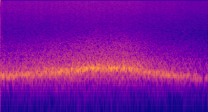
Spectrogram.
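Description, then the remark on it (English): A voice imitates the wind with a steady, drawn-out low 'whooo' howl that swells slightly in the middle and lasts about three seconds, fairly loud. “This is how the wind blows.”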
